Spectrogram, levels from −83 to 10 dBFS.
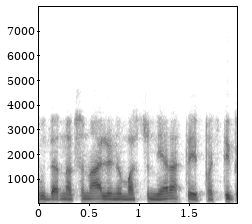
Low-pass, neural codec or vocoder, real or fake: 7.2 kHz; codec, 24 kHz, 1.2 kbps, DualCodec; fake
